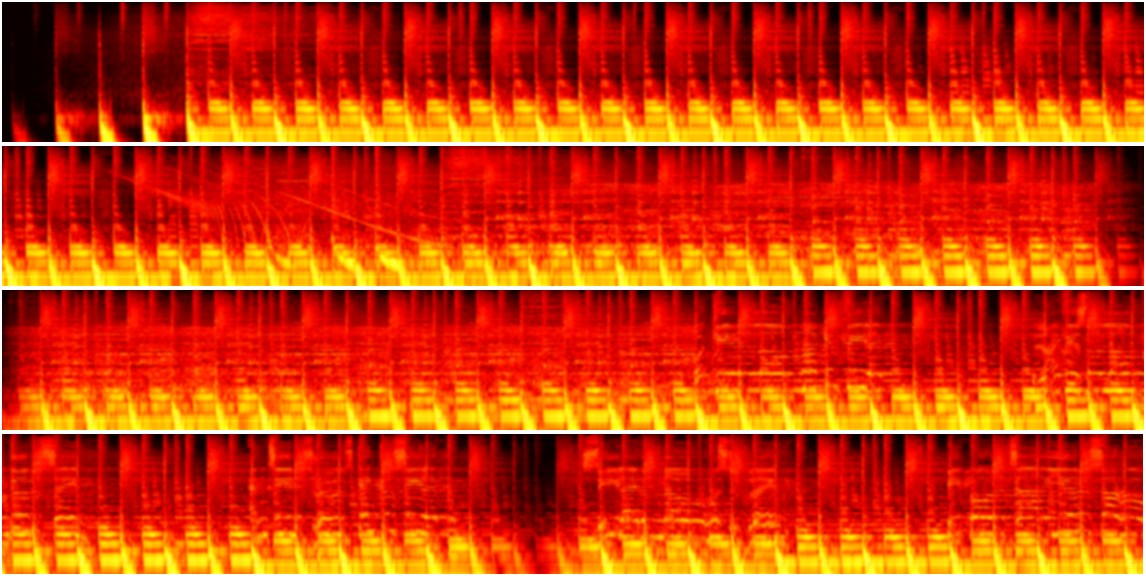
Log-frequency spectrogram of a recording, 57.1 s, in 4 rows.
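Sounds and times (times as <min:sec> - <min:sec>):
clean 80s drum machine beat: 0:00.1 - 0:57.0.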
